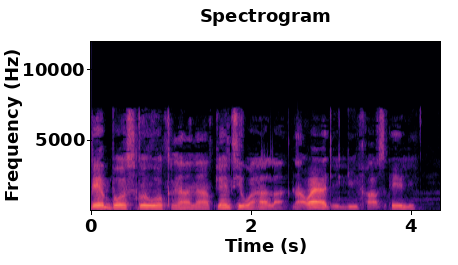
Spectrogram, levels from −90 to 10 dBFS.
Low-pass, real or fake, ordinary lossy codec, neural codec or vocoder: 7.2 kHz; fake; AAC, 32 kbps; codec, 16 kHz, 4 kbps, FunCodec, trained on LibriTTS, 50 frames a second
